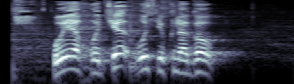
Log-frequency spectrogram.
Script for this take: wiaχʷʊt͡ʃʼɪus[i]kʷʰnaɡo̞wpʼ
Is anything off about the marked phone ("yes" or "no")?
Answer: no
